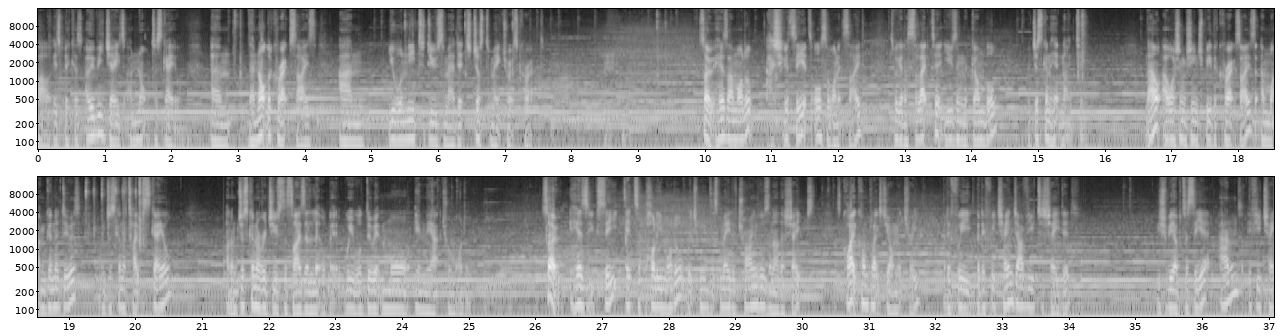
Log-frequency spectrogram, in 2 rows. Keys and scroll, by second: 2.9 space, 15.6 Return, 19.2-19.9 typing, 20.0 Return.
